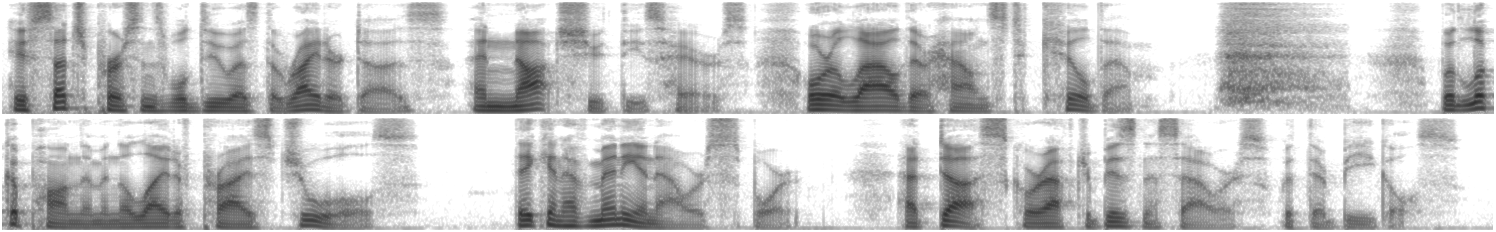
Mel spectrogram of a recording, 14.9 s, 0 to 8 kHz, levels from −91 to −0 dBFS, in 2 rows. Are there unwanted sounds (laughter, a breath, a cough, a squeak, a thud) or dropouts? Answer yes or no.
yes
